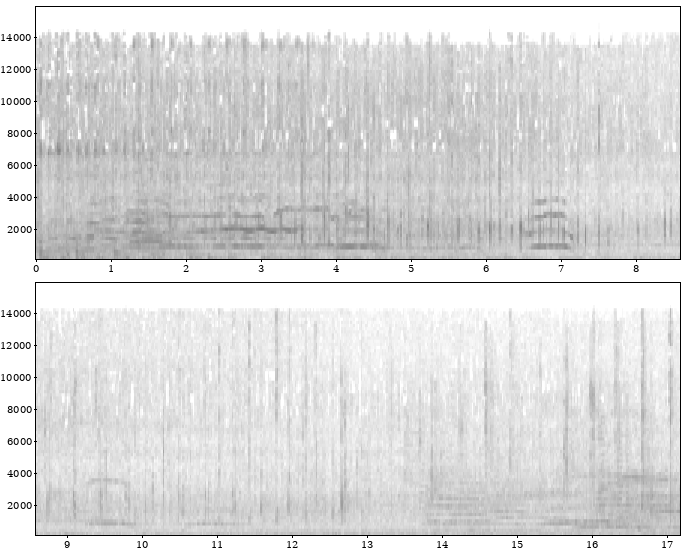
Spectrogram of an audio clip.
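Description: Runners' footsteps patter on pavement.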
